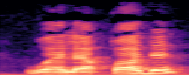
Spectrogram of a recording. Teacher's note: وَلَقَدْ دَالْ هَزَى سُكُون. We do a qalqala, so we bounce the sound.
